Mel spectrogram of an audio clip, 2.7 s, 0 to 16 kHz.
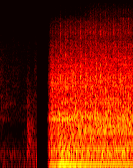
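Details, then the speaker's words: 2003 VW Jetta TDI 1.9 ALH diesel, manual, first start after swapping to an 11mm Bosch VE pump that sat for five years: short pause, then a loud, even idle clatter with no misses once air is out of the lines; normal idle. "it's settled into a decent idle pretty quick i think the air is out of the lines now"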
